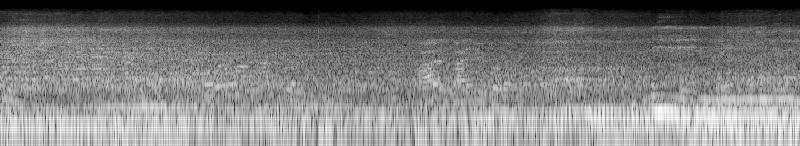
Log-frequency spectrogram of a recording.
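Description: Steady road traffic noise with a vehicle running nearby, and people talking in the background.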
